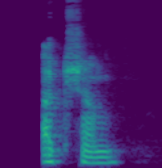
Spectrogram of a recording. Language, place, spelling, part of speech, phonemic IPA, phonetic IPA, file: Hindi, Delhi, अक्षम, adjective, /ək.ʂəm/, [ɐk.ʃɐ̃m], LL-Q1568 (hin)-अक्षम.wav
- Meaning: incompetent, incapable, handicapped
